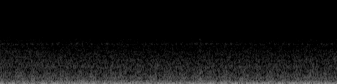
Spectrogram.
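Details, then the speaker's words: Daihatsu Taruna car AC (no airflow on blower speeds 1 and 2, resistor suspected): switched on, the AC compressor engages with a steady low hum under the running engine, working normally, before resistor replacement. "Nah, kompresornya nyala dan terdengar kompresornya dengung ya."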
